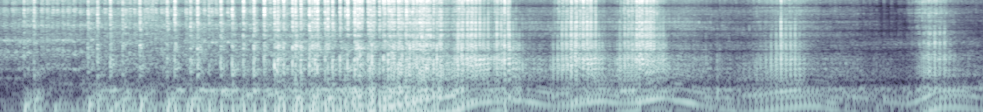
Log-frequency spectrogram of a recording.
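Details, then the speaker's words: Big-turbo drift car, first drive: it revs, then hunts at idle with an uneven, stumbling beat and is still missing. Flooding or the airflow meter falling off suspected. "it sounds like it's running better but it's still missing yeah but it's like picking up on what it was yeah"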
